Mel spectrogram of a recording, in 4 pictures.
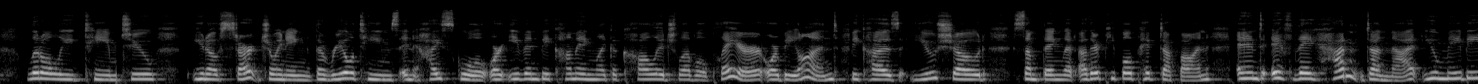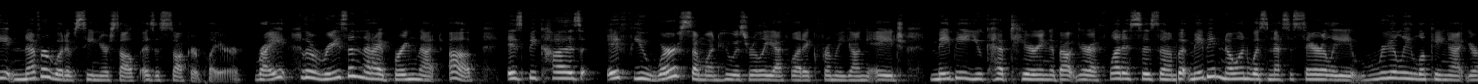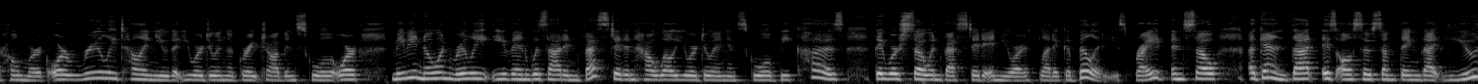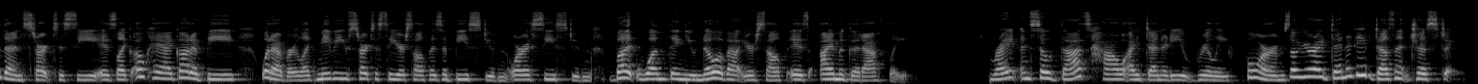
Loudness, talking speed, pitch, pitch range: -28 LUFS, 195 wpm, 235 Hz, 210-260 Hz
